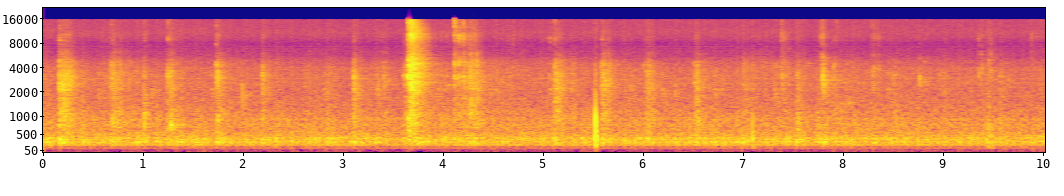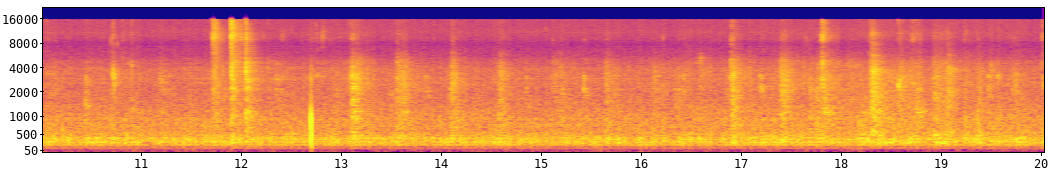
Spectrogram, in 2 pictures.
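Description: Quiet crunching and chewing of a thin, delicate corn tortilla chip made with carrot and flaxseed, with a few sharp crunches, the clearest about four seconds in and again about twelve seconds in, over a faint steady room hum.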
